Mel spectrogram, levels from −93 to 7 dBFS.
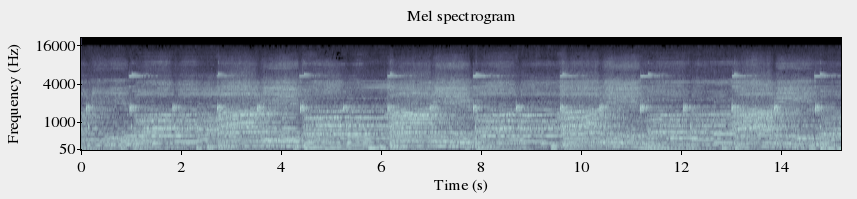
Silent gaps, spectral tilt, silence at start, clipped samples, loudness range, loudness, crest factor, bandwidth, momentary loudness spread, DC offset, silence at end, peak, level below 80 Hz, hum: none; -3.5 dB/octave; 0 s; under 0.1%; 1 LU; -17 LUFS; 14 dB; 16 kHz; 5 LU; under 0.1%; 0 s; -2 dBFS; -38 dBFS; none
